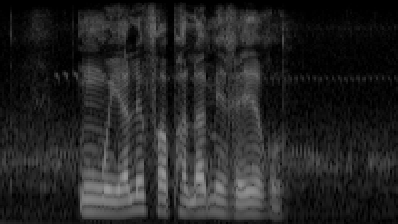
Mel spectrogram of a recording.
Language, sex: Tswana, female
